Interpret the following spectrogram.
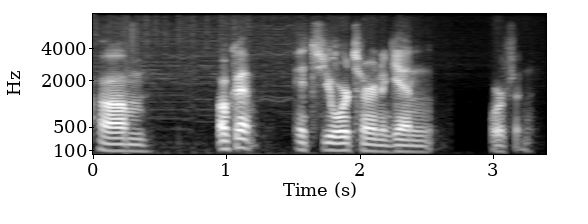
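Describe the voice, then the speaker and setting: A man's voice: on the low side, a little slow, no echo, lo-fi sound, faint music behind. A man acting as game master, explaining dice rules in a loose, rambling way. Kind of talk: running a tabletop game on stream.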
